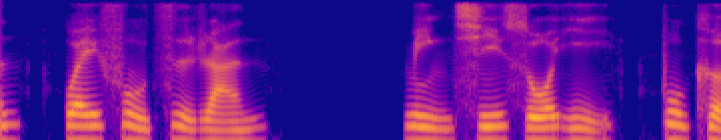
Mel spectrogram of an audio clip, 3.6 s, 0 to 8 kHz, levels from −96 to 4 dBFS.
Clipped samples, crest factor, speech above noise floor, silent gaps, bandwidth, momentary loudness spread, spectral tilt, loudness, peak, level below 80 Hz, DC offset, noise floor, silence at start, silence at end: under 0.1%; 18 dB; over 65 dB; 0.14-0.21 s, 1.40-1.98 s, 3.10-3.18 s; 7.6 kHz; 11 LU; -6 dB/octave; -26 LUFS; -8 dBFS; -60 dBFS; 0.6%; under -90 dBFS; 0 s; 0 s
